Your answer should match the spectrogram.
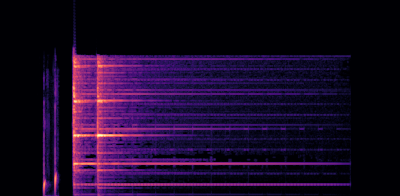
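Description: Two quick clicks, then a bright bell-like ding with a second strike just after it, ringing on and fading out over about two and a half seconds: the stock click and notification-bell sound effects of a subscribe-button animation.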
